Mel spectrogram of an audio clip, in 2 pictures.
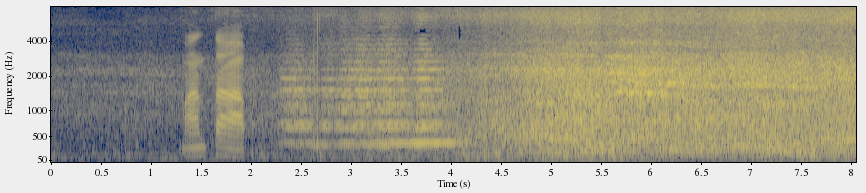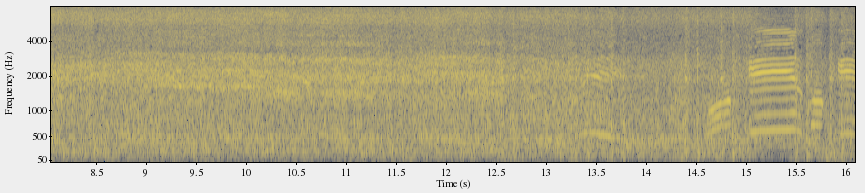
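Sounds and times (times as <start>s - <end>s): train horn blast: 2.3s - 4.2s
train wheels on rails: 2.4s - 16.0s.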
